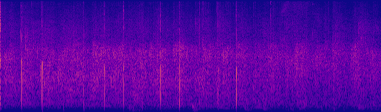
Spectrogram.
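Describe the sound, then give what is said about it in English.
Audience applause welcoming two guests onto a church stage: steady, even clapping from many hands, with a few sharper individual claps standing out. “So I'm going to invite Rich and Ness to come up with me onto the stage. Let's just welcome them, shall we, again?”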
